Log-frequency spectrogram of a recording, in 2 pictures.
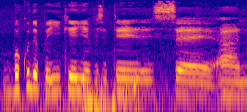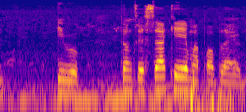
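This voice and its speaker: A woman's voice: low-pitched, steady tone, takes it slowly, background noise. A woman, recording a casual practice monologue outdoors in a park, searching for words and restarting often. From Ghana. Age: 30s. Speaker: vlogger learning French.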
